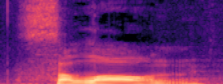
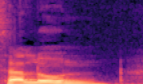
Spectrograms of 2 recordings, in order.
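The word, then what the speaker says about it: salon: সালন। অনেকে আমরা অনেক সময় আমরা বলে থাকি কি স্যালুন, আমরা যে চুল কাটতে যাই এটা কি স্যালুন, এটা কি সালন, সালন, সালন।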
